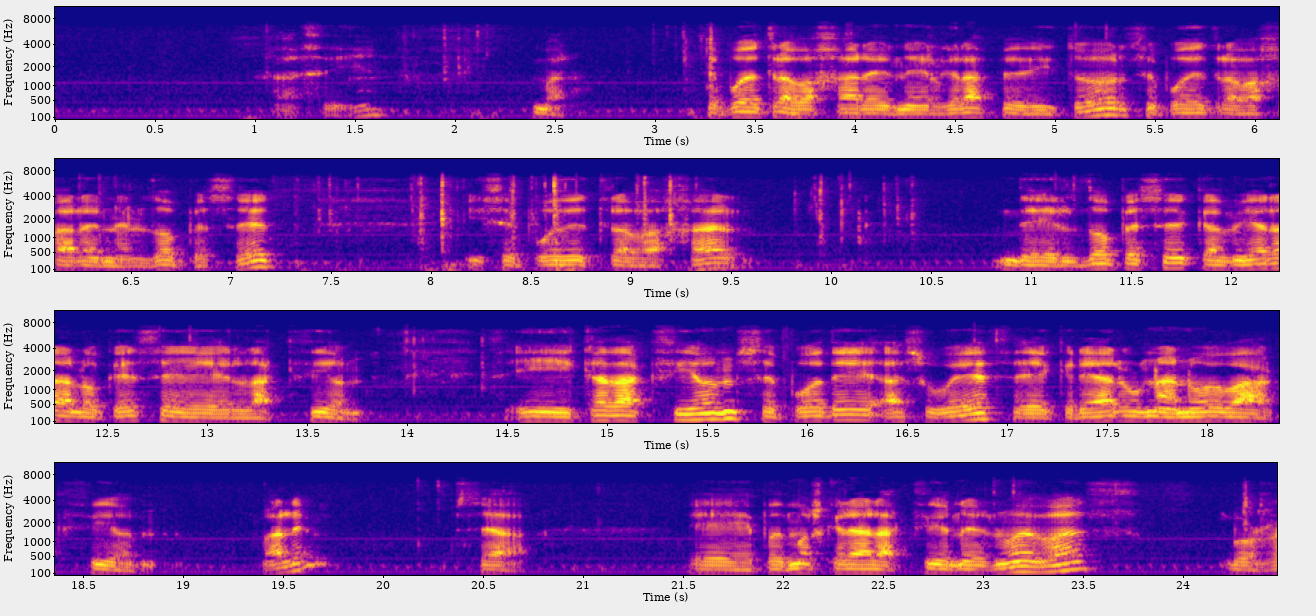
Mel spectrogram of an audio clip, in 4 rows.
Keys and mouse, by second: 0.0-5.2 middle drag, 0.0 i, 5.2-20.4 drag, 20.4-23.2 middle drag, 23.2-24.4 drag.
